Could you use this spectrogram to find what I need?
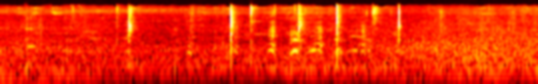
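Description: A hammer knocks sharply on stones.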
